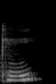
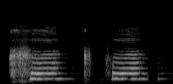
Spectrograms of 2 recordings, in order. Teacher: It is a bit stronger, harder, and you will make some air flow out when you pronounce it.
